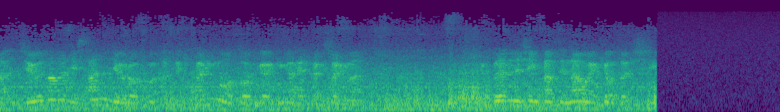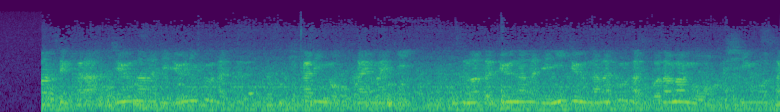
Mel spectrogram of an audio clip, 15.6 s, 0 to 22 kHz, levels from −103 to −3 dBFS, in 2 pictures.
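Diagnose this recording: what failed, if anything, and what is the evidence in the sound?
Audio dropout to a faint residue from 6.56 s to 8.22 s: the sound cuts out abruptly and returns just as suddenly about 1.65 s later, with no fade at either edge. The gap holds only hiss, roughly 45 dB below the normal signal level. The cause is likely a break in the signal path ahead of a stage that kept running, so the stages after the break went on passing their own noise while the wanted signal was missing.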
